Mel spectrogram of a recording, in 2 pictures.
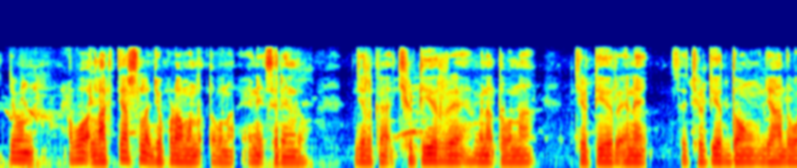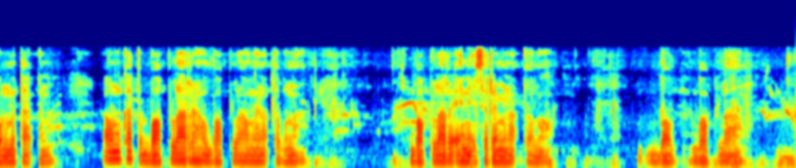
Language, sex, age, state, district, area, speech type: Santali, male, 18-30, West Bengal, Jhargram, rural, spontaneous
